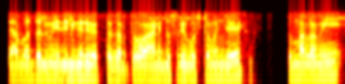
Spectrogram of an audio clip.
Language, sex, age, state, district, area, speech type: Marathi, male, 30-45, Maharashtra, Beed, rural, conversation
